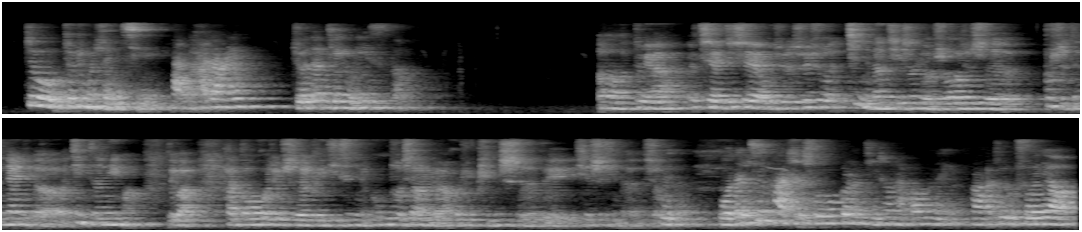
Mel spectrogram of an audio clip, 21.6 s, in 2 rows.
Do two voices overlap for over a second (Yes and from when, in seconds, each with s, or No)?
No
